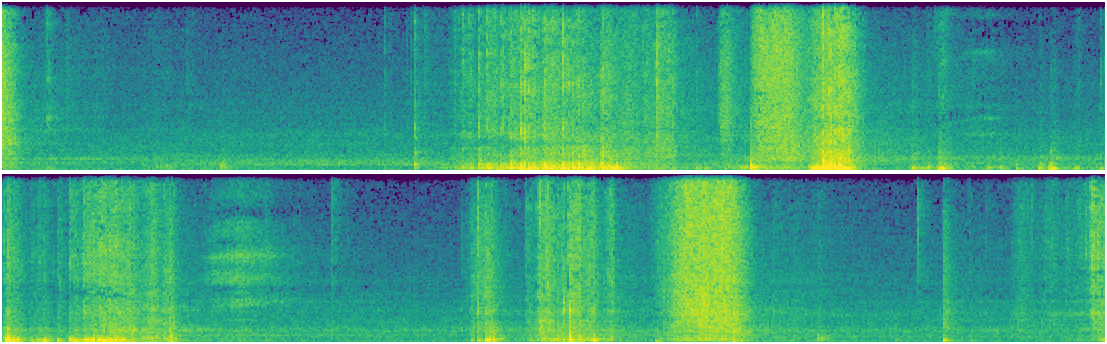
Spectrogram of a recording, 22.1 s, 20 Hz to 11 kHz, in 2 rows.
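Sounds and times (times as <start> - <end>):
cardboard packaging scraping and rustling: 4.4 - 8.7, 11.0 - 12.9, 15.7 - 18.6, 21.2 - 22.0.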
